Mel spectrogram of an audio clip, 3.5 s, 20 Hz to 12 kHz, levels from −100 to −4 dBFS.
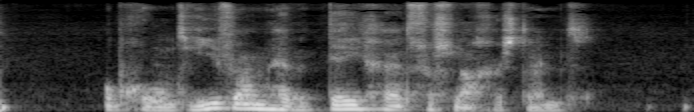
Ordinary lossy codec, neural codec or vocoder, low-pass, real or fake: MP3, 64 kbps; codec, 44.1 kHz, 3.4 kbps, Pupu-Codec; 10.8 kHz; fake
